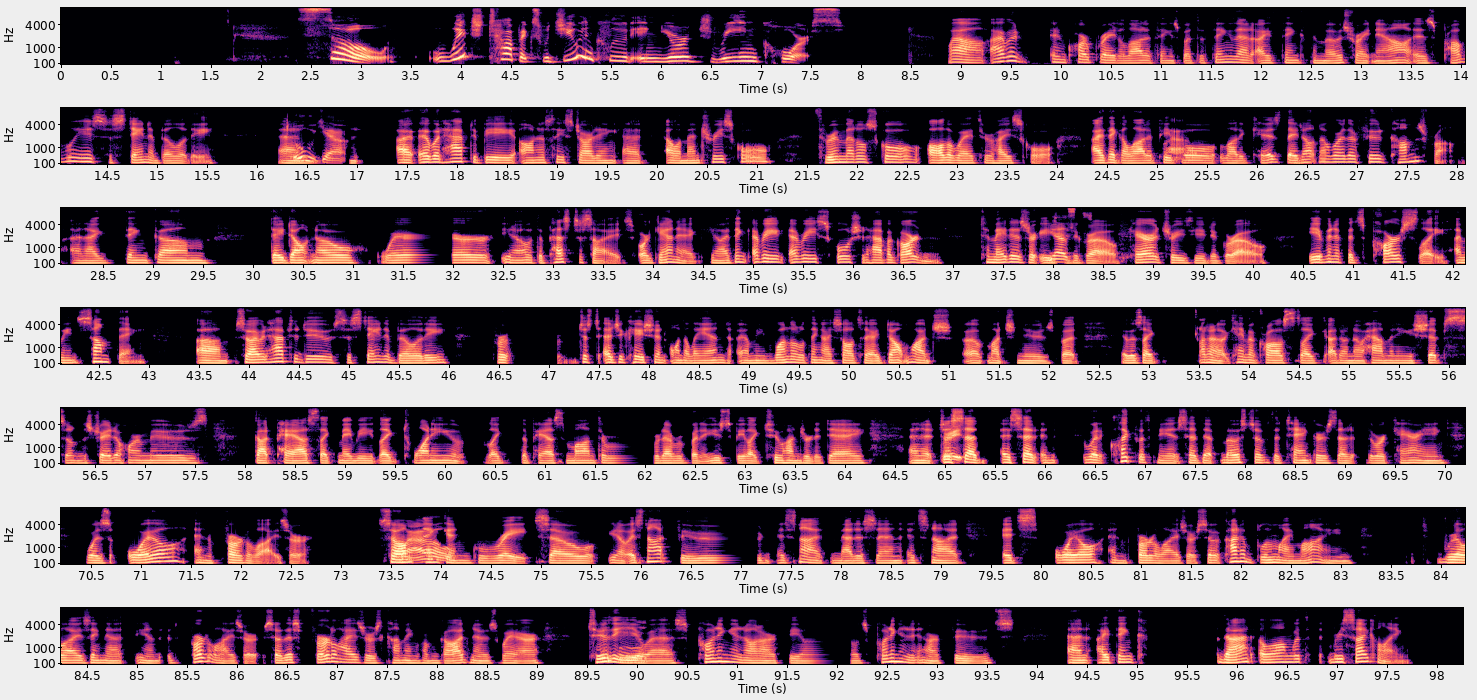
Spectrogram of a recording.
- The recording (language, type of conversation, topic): English, unstructured, Which topics would you include in your dream course?
- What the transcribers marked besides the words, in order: distorted speech; other background noise; static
